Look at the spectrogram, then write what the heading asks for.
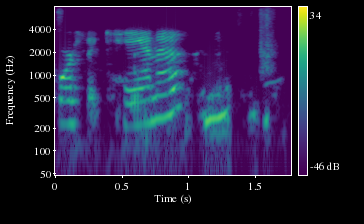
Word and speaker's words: Corsicana: There's actually the two nearest towns are Corsicana is how he pronounces it, that's how it's and said. it's supposed to be, but I pronounce it Corsicana.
